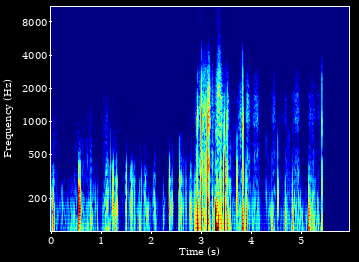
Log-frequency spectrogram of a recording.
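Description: Irregular low gurgling and rumbling bursts, louder in the middle: bowel sounds of an empty, hungry stomach.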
